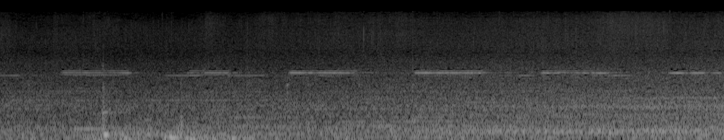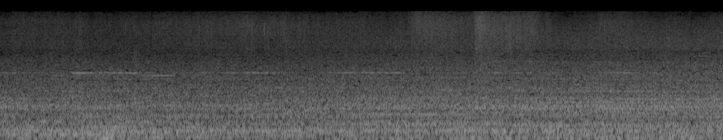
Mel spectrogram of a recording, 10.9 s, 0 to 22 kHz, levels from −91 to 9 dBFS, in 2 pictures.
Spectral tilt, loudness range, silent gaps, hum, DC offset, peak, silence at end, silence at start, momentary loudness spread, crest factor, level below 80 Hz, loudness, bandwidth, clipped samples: -4 dB/octave; 4 LU; none; none; under 0.1%; -24 dBFS; 0 s; 0 s; 6 LU; 16 dB; -48 dBFS; -39 LUFS; 16.5 kHz; under 0.1%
